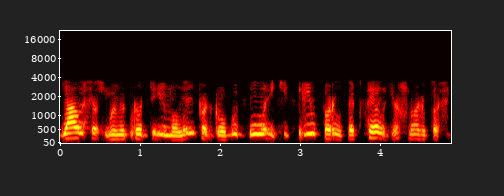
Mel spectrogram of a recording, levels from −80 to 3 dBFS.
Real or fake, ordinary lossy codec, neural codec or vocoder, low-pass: fake; Opus, 64 kbps; codec, 16 kHz, 1 kbps, FreqCodec, larger model; 3.6 kHz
